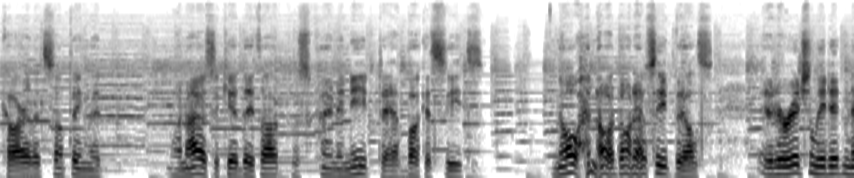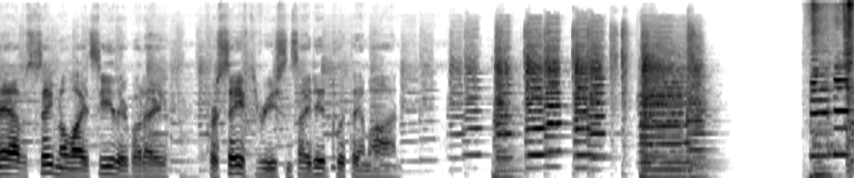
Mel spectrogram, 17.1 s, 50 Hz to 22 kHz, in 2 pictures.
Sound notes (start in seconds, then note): 5.7 chuckles; 13.8 upbeat music continues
